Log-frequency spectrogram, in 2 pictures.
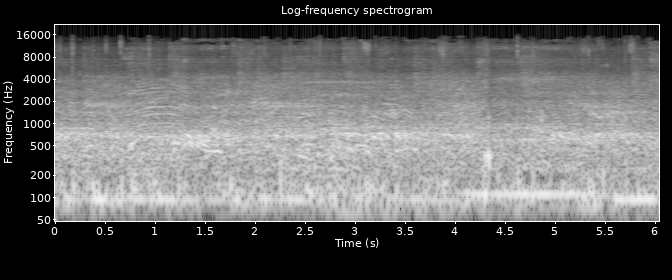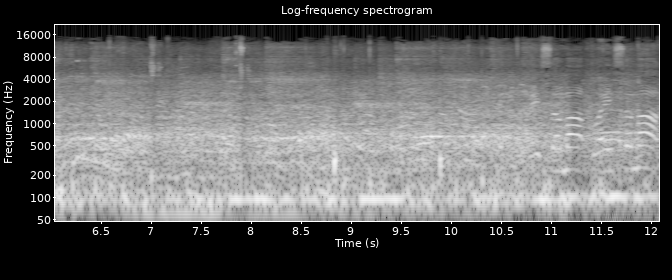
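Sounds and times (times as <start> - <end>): hum of voices: 0.0 - 12.0
basketballs bouncing on hardwood: 8.6 - 10.7.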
